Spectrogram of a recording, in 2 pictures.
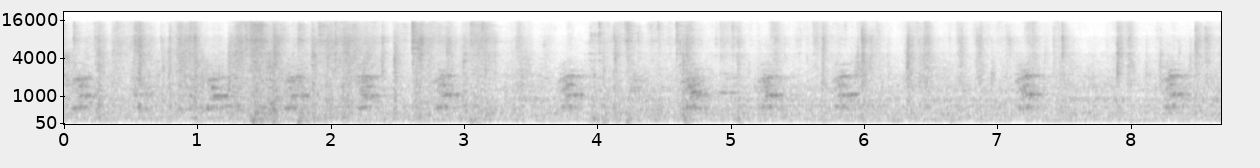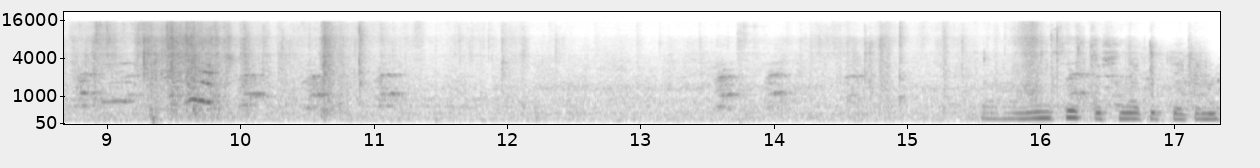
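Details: Collie puppies aged 81 and 94 days, filmed 20 August 2013, giving short yapping barks and whimpers in irregular bursts, with people talking and handling noises throughout.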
